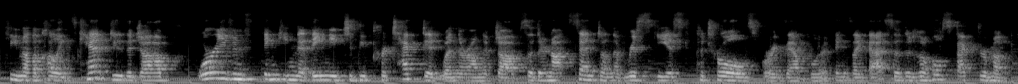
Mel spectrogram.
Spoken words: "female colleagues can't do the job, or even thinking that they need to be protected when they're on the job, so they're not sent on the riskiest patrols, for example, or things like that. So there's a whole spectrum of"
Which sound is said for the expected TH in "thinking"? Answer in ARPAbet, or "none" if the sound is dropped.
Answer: TH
